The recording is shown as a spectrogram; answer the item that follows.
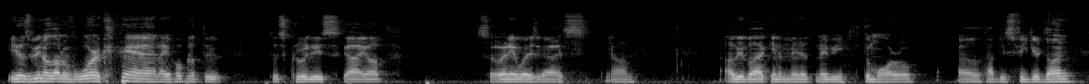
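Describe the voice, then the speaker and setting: Male hobby vlog host, mid-pitched, monotone, informal chat to viewers. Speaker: hobbyist host of figure customizing videos.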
